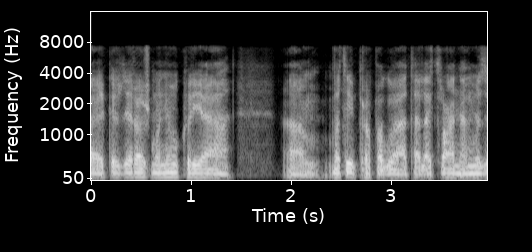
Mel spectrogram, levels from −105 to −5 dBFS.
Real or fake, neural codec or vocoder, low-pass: fake; codec, 16 kHz, 4 kbps, FreqCodec, smaller model; 7.2 kHz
